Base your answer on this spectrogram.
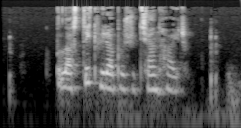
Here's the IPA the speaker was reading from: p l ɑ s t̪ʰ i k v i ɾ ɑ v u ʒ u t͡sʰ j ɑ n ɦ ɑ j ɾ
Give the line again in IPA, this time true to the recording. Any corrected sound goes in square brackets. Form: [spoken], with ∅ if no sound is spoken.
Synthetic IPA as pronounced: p l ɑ s [t̪] i k v i ɾ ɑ [b] u ʒ u t͡sʰ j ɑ n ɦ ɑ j ɾ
